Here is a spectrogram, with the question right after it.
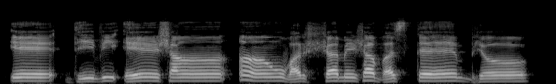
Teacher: don't give gap between Esham and Varsham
